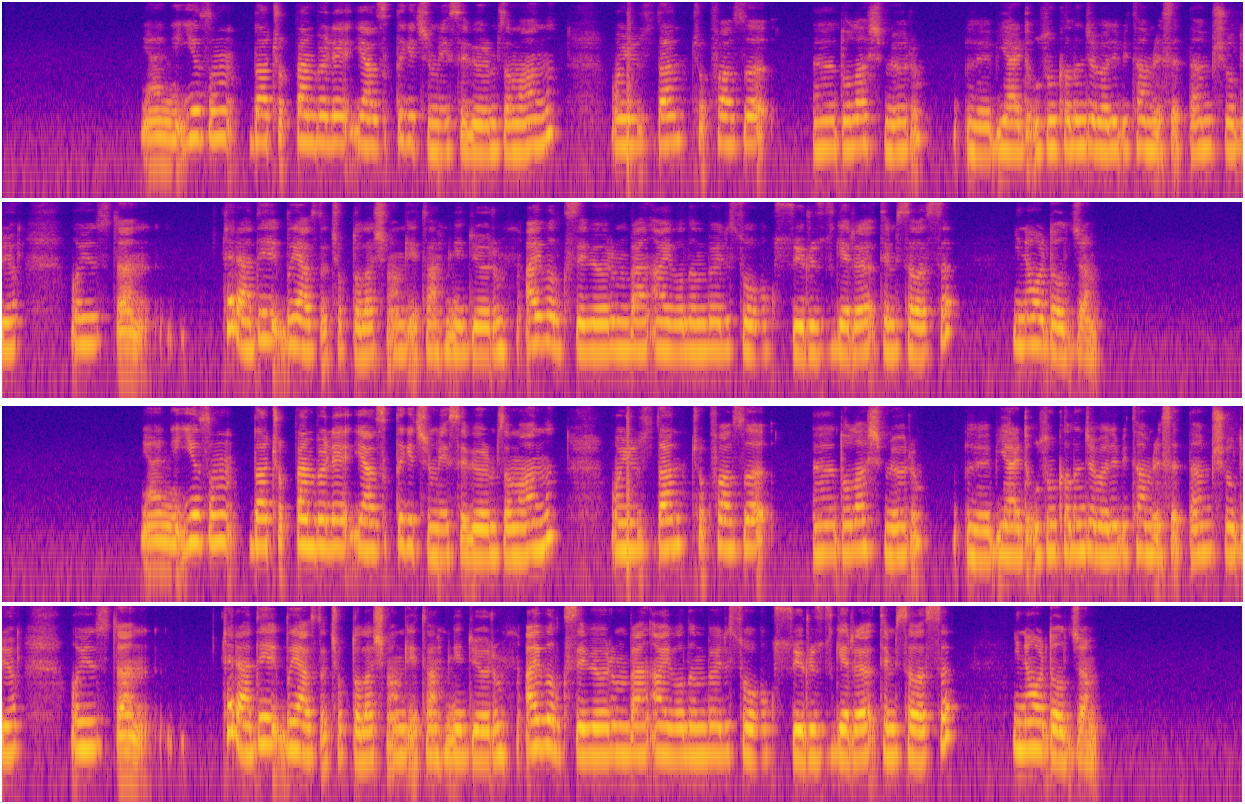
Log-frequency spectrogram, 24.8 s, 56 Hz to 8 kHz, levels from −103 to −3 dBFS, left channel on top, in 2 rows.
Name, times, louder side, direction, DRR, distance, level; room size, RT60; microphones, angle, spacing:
voice 1, 1.4-7.7 8.1-9.3 9.6-13.9 14.6-21.9 22.5-23.4, right 3 dB, 80° right, 1.4 m, -21 dB
5.2 x 3.7 x 5.3 m
head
